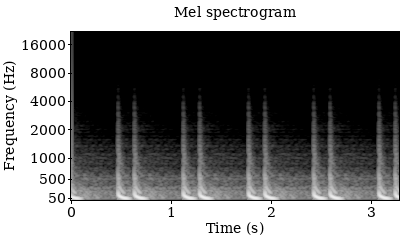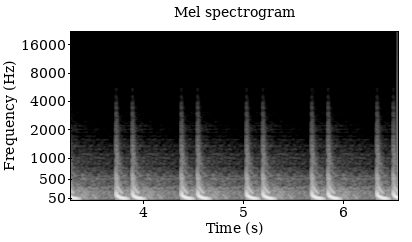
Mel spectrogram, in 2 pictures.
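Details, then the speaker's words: Stethoscope over the apical pulse, fifth intercostal space left midclavicular line, of a male patient in a nursing vital-signs demonstration; steady lub-dub at about 92 beats a minute, counted 46 in 30 seconds; normal regular apical heartbeat. "And I'm going to place my stethoscope over his apical pulse, which is that fifth intercostal space in the left midclavicular line. And we're going to listen to his apical pulse together for 30 seconds and see what we think."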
